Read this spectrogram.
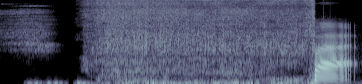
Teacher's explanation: Huruf fa juga punya sifat hams, tapi kadar nafasnya itu mengalir.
